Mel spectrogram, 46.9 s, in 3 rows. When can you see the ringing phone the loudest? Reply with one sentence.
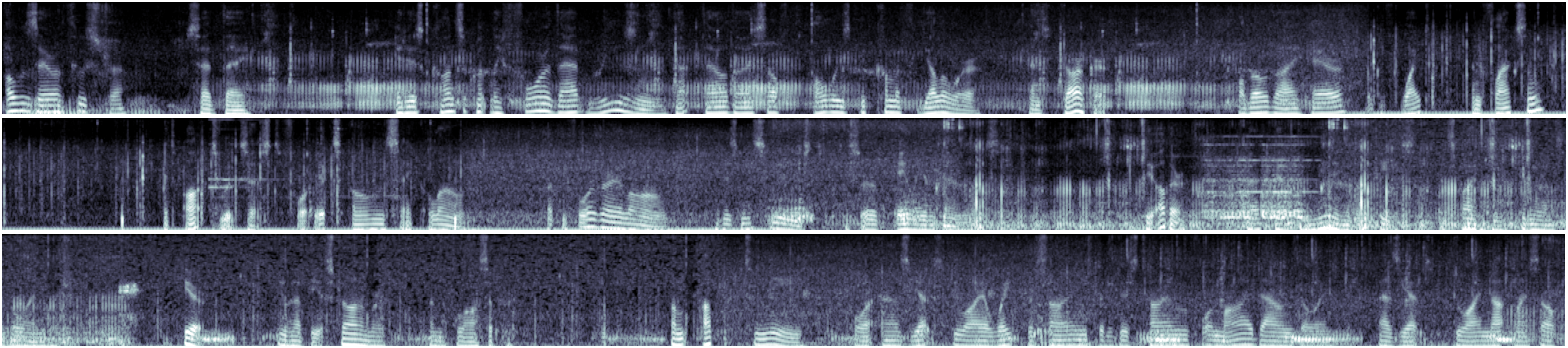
The volume of the ringing phone peaks at 28 seconds.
